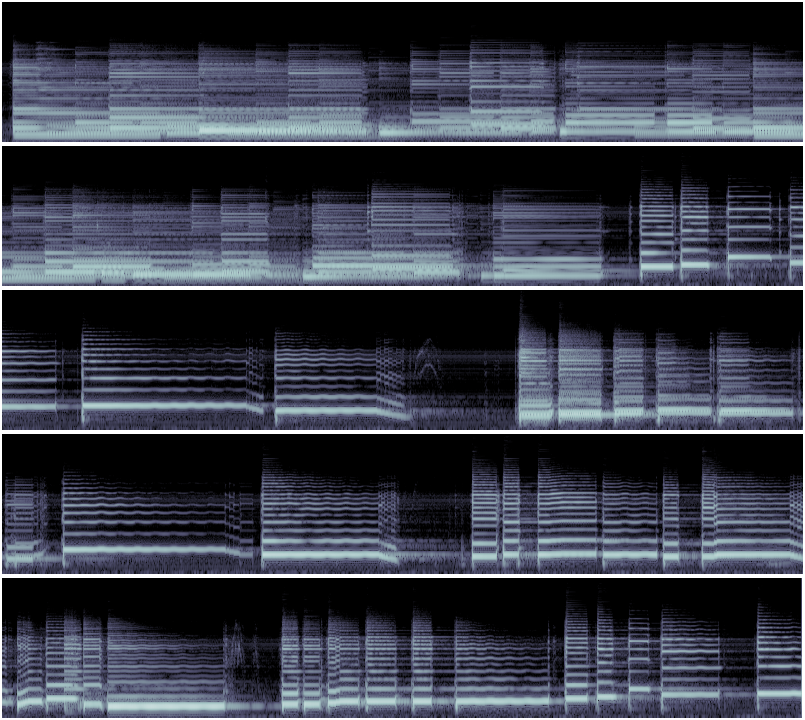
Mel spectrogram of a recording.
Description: crook t style vintage pink paisley

